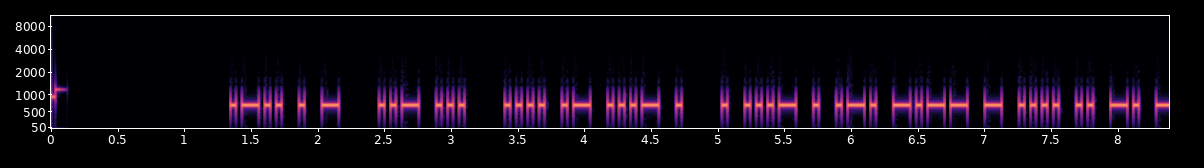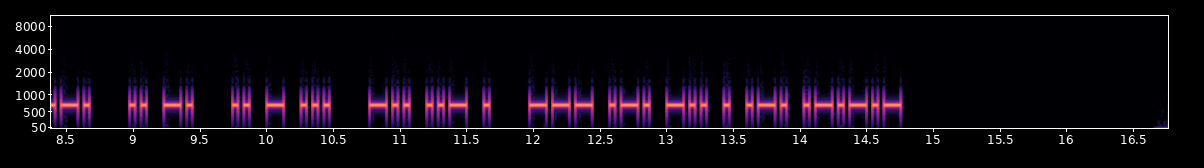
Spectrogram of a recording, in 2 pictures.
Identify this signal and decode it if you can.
Morse code, heard as a keyed tone, about 28 wpm, 700 Hz. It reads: LET US HAVE EVERYTHING IN ITS DUE ORDER.
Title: Sentences from Top 1000 Words - Review Part 6 - 28wpm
